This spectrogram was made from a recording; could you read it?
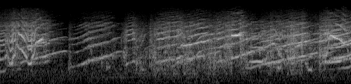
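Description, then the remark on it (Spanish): Great-tailed grackle calls overlap in a dense, steady chorus of rising and falling whistles, shrill squeals and raspy chirps, almost mechanical in tone, with no voices present. “Los anates traquetean, chillan, silban y chirrían. A veces incluso suenan más como una máquina que como un ave.”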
